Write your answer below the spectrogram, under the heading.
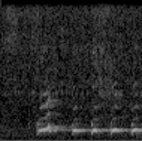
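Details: Zebra dove of the Bangkok type, a strong long-voiced singer, giving a series of short clipped coos on one steady pitch, spaced about a quarter second apart, over a faint background hum.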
